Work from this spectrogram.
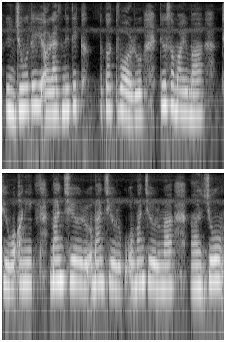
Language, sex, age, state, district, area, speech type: Nepali, female, 18-30, West Bengal, Darjeeling, rural, spontaneous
